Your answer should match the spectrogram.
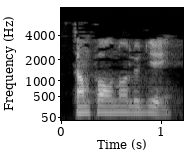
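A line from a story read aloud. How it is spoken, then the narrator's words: Skeptical snort. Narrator (Russian): хмыкнула Норрис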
